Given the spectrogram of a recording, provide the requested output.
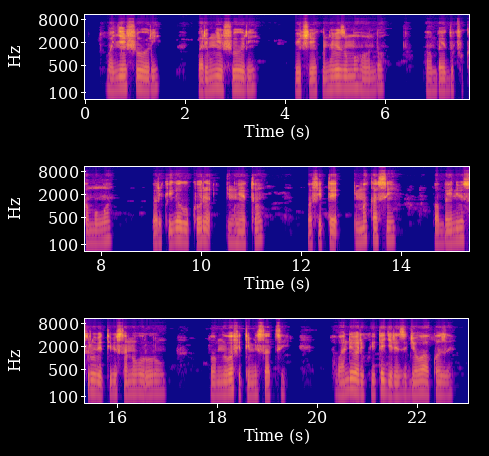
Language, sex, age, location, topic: Kinyarwanda, male, 50+, Musanze, education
